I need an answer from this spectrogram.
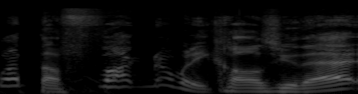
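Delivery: animated, swooping reaction. Picturing his wife downstairs reacting to a joke: imitating his wife reacting. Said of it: "my wife downstairs being like".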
